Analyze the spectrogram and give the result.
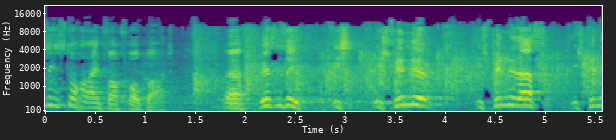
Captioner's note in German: Beifall BÜNDNIS 90/DIE GRÜNEN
